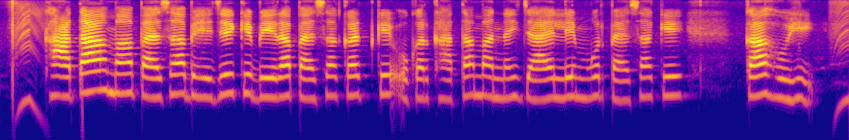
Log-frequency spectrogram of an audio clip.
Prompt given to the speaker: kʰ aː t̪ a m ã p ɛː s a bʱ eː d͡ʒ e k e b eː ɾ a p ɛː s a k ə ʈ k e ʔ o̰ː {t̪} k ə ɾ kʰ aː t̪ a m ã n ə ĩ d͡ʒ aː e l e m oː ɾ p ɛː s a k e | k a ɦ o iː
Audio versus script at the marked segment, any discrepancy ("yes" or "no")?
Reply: yes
